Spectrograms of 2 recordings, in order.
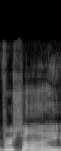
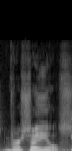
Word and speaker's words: Versailles: In Kentucky, it's not Versailles, it's Versailles. – Versailles. Mm. – They say Versailles, Kentucky. And if you say Versailles, they know you ain't from around there.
